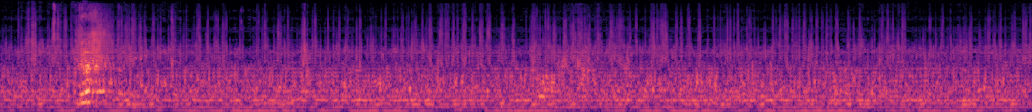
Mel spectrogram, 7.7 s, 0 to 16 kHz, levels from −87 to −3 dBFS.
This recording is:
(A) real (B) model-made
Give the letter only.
B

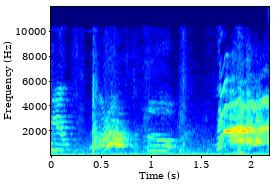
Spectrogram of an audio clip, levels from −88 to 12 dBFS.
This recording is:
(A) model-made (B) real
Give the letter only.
B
